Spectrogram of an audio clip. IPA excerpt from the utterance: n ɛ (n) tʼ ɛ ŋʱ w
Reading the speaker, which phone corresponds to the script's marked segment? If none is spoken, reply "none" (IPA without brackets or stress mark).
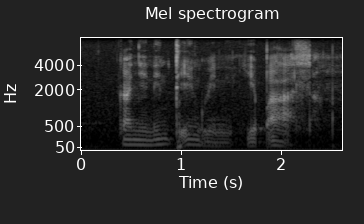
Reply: n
